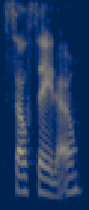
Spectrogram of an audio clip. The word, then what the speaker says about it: Salcedo: to introduce to you the incredibly talented celo did I pronounce that right yes you did oh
